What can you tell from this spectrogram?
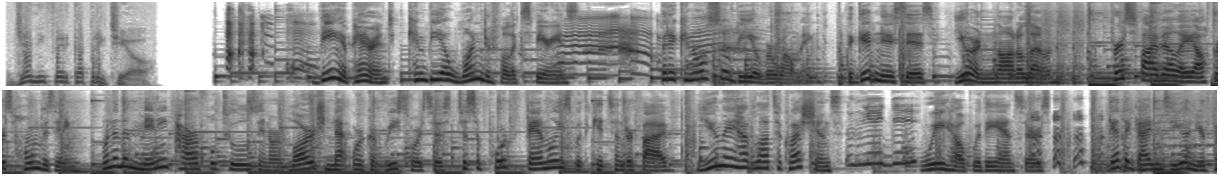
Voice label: English VO

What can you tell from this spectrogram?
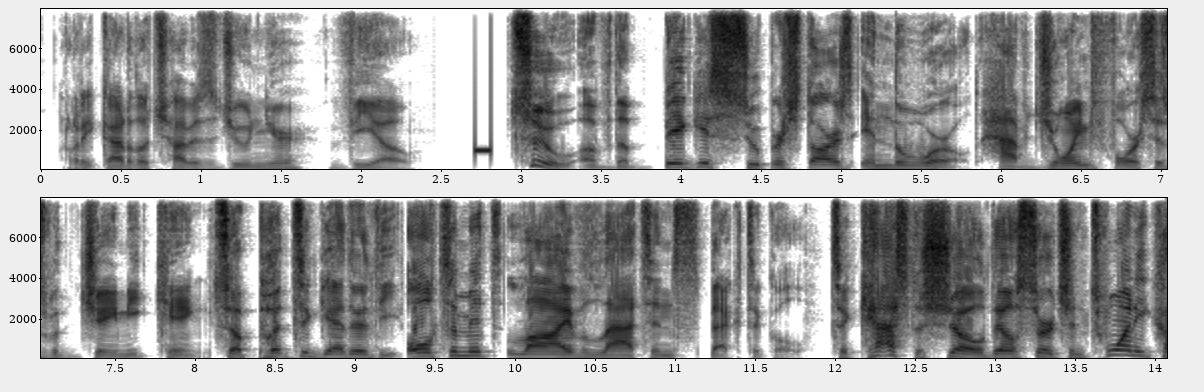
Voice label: Male Promo

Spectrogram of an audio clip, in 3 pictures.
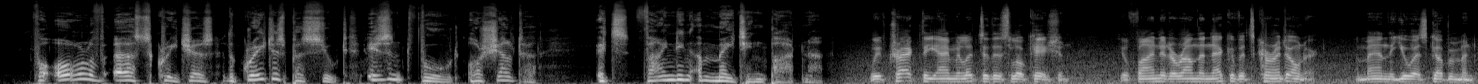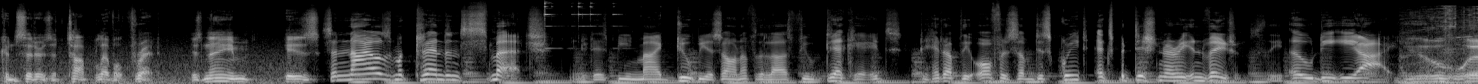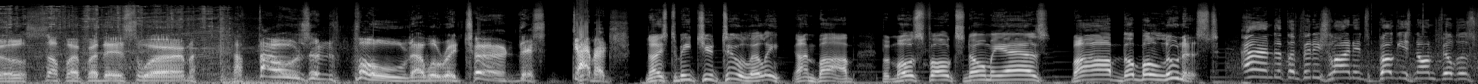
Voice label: Male Animation

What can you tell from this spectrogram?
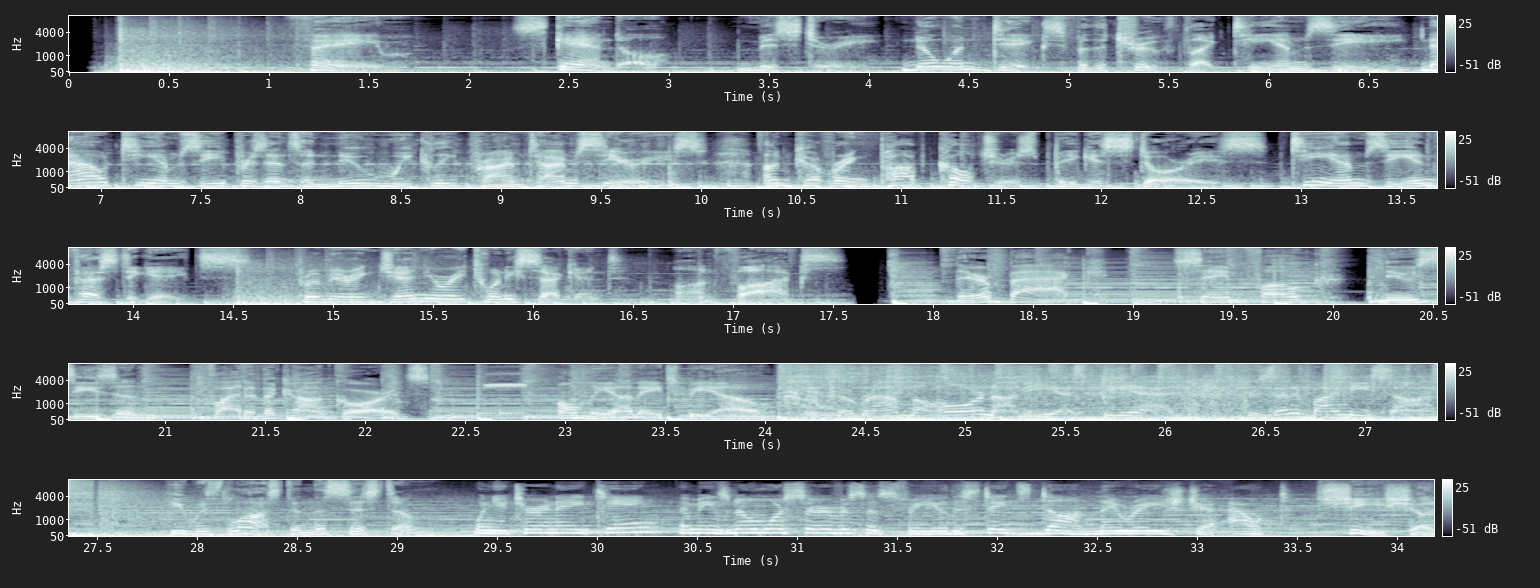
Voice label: Promo

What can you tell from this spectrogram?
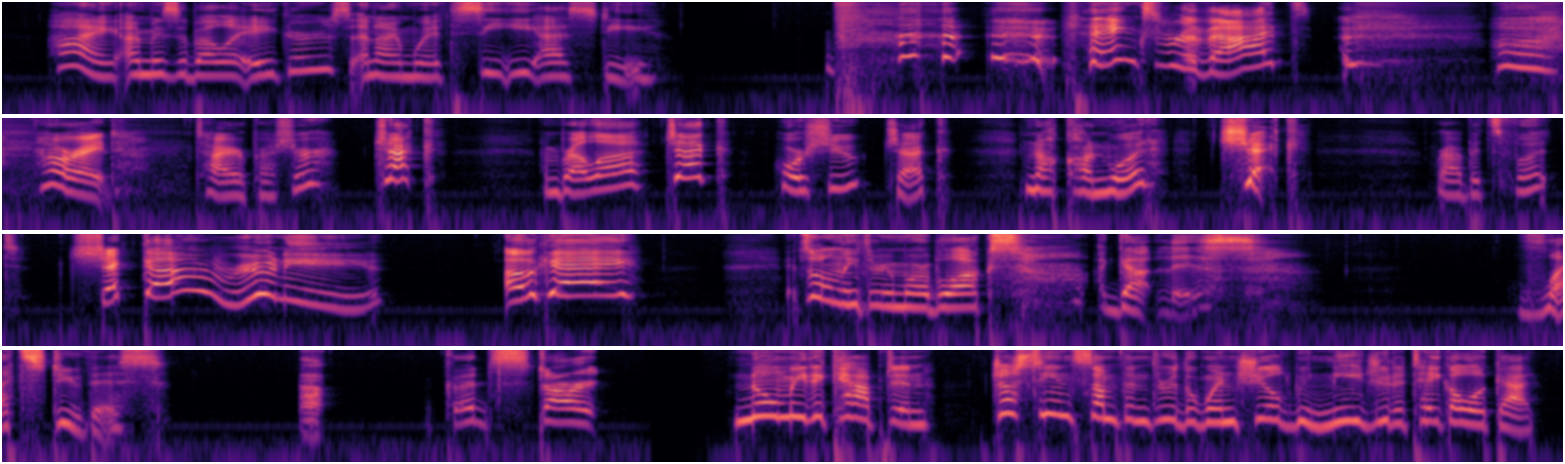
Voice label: YOUTH

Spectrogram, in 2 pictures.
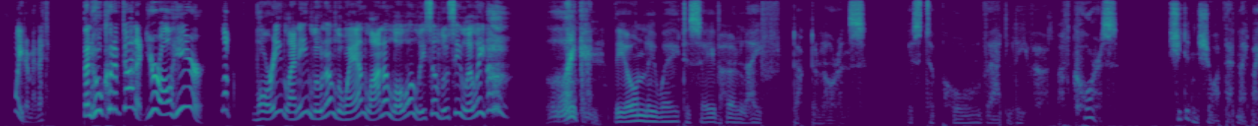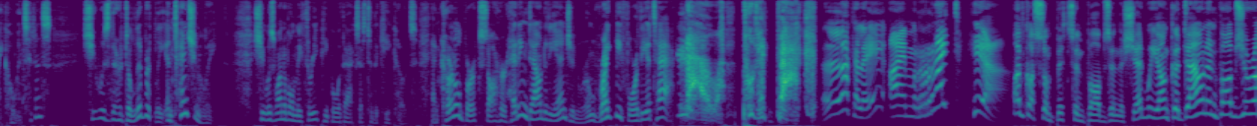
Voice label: Animation

